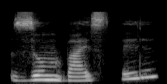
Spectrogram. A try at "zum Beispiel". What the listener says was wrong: Not Zoom, it's Sum. Sum by Sir. Like sir for sun. Sun. Sum Beispiel.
